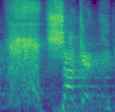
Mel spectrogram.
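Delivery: high shouted taunt; mock shout. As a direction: yell it out mockingly.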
